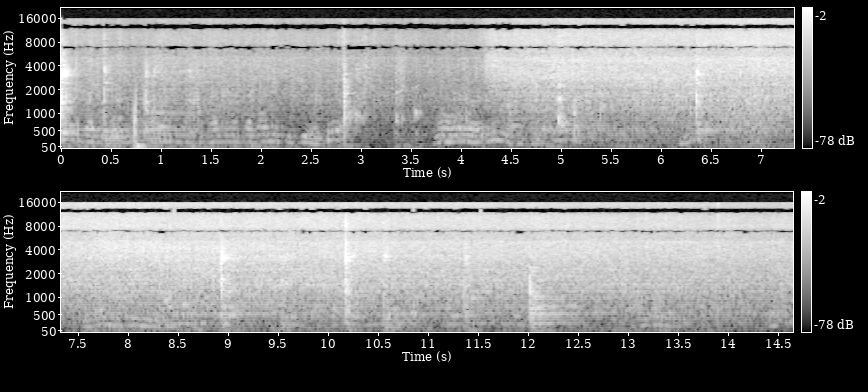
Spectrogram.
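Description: Vegetables frying in a wok with a metal ladle clinking and scraping against the pan as they are stirred. About four seconds in the sizzle suddenly gets louder and stays loud, as more food goes into the hot oil.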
